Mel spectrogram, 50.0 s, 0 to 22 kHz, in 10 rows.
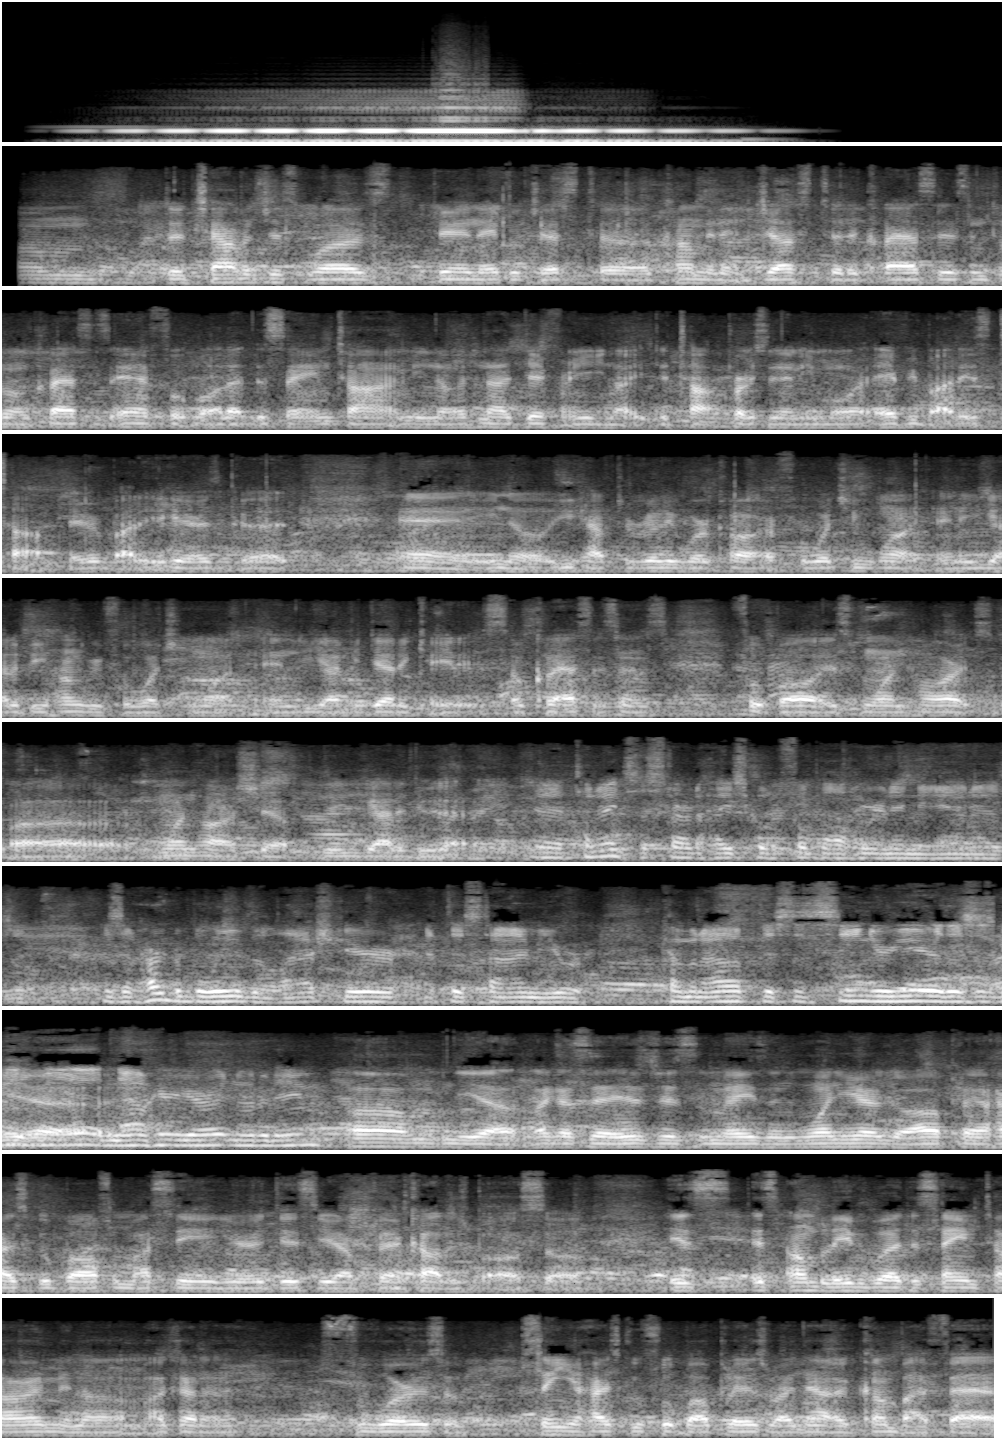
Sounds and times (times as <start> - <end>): Sidetone: 0.2 - 4.1
Speech: 5.1 - 49.9.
